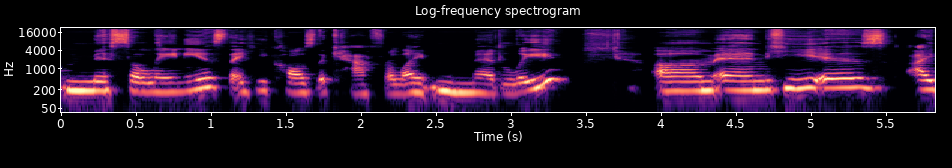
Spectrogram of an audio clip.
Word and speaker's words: coprolite: He does have a section here that says, it's pronounced Coprolite.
